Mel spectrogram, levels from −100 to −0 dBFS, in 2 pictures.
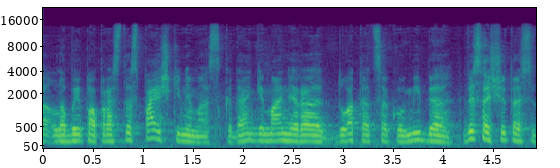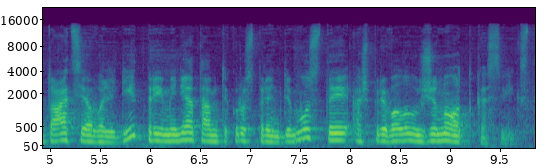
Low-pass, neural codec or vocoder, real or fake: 14.4 kHz; vocoder, 44.1 kHz, 128 mel bands, Pupu-Vocoder; fake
